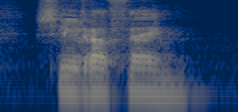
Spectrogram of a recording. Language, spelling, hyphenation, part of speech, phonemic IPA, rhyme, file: Dutch, serafijn, se‧ra‧fijn, noun, /ˌseː.raːˈfɛi̯n/, -ɛi̯n, Nl-serafijn.ogg
- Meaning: 1. seraph: uraeus-like angel 2. seraph: humanoid angel of the highest rank 3. Term of endearment for a child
